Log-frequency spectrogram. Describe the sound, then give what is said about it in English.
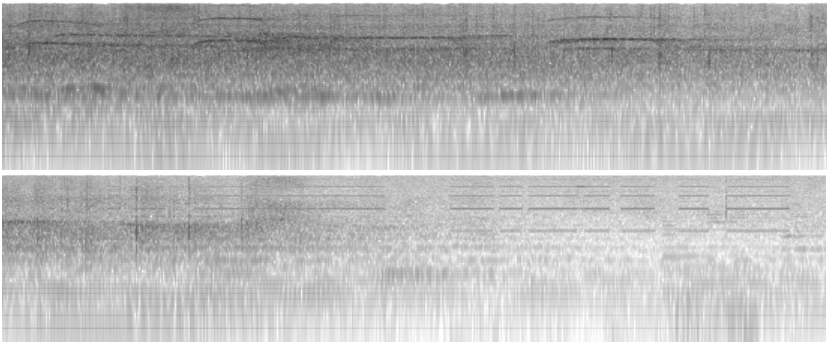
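An audience claps hands in dense, steady applause that gradually thins and fades out after about seven seconds, leaving near quiet with a faint low hum. “Clap your hands for Jacqueline.”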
